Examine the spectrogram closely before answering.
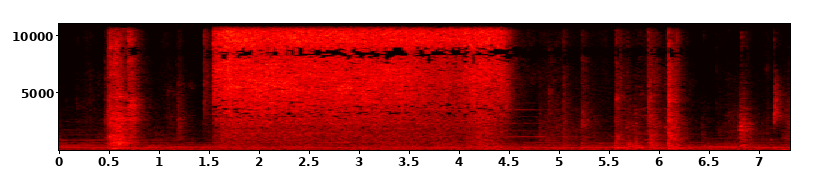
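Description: Water spraying from a handheld shower head: a brief burst about half a second in, then a steady hissing spray for about three seconds that stops suddenly. Soft background music runs underneath.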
